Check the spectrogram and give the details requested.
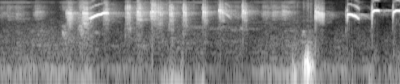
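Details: Flowerpecker lure call for bird trapping: a short run of sharp, very high chips and thin rising whistled slurs, spaced a few per second, over a quiet background.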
